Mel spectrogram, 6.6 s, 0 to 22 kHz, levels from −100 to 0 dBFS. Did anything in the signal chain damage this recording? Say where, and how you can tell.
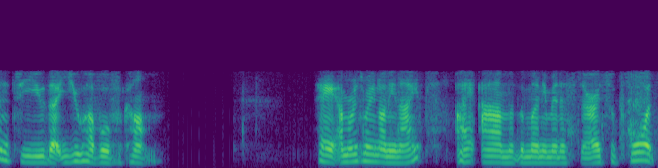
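No, nothing in this speech stood out on listening as damage from any stage of the chain.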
